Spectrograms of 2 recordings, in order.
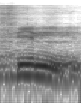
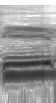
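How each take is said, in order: First: The vowel is kept short. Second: The vowel is drawn out long. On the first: The speaker calls it right. "നീട്ടാനുള്ള അക്ഷരത്തിന് സുക്കൂനോ ശബ്ദ വന്നാൽ പിന്നെ നീട്ടൂല" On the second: The speaker calls it wrong. "കൂട്ടി വായിക്കുമ്പോൾ ഫീൽ എന്ന് വായിക്കൂല"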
